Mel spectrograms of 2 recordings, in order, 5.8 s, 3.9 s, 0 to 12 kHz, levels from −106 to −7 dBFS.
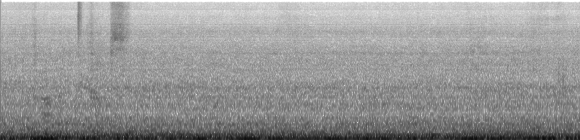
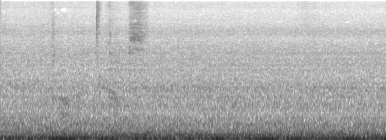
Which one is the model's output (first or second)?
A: first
